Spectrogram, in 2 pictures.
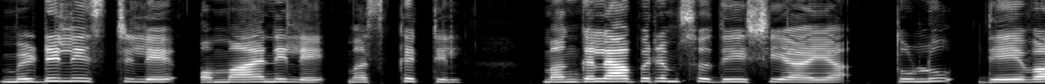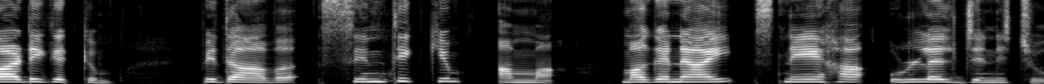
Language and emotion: Malayalam, neutral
